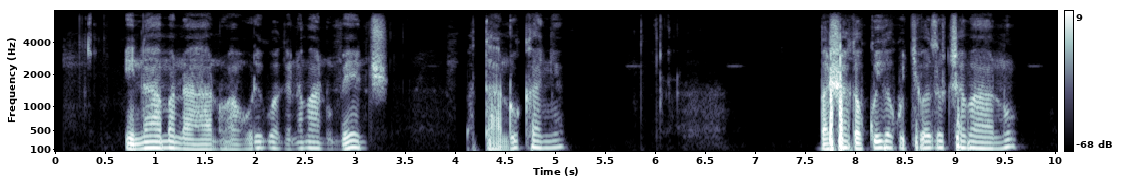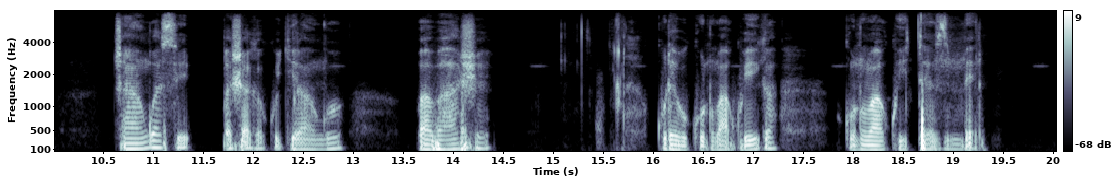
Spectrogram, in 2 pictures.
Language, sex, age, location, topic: Kinyarwanda, male, 25-35, Musanze, agriculture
